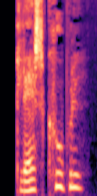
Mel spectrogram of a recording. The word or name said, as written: glaskuppel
